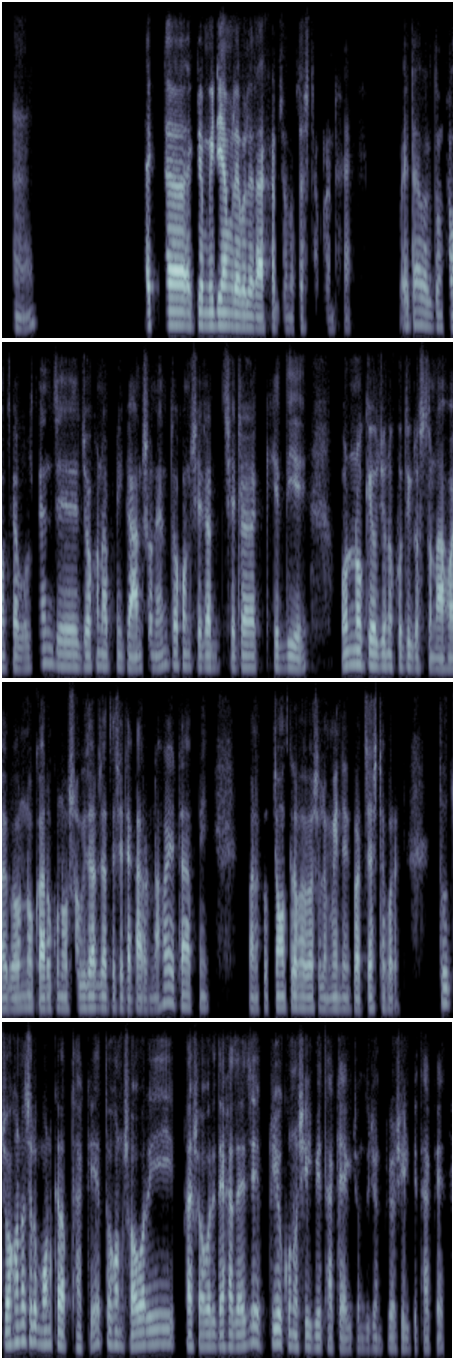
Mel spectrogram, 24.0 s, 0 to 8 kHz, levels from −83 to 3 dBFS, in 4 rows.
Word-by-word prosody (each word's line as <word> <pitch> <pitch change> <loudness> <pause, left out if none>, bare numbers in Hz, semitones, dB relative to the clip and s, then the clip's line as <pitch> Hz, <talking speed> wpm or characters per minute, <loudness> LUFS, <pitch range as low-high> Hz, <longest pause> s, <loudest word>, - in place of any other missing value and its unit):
হুম। 100 +6 -12 1.5
একটা, 125 - 0 0.3
একটা 115 +3 +2
মিডিয়াম 120 0 +8
লেভেলে 105 -1 +5
রাখার 95 - +2
জন্য 95 -1 -13
চেষ্টা - - -8
করেন, - - -15
হ্যাঁ। - - -11 0.7
এটাও 125 -1 -2
একদম 105 0 -8
চমৎকার 100 -1 -3
বলছেন 135 +9 -8
যে, 110 - -2 0.3
যখন 110 +3 -1
আপনি 105 - -14
গান 95 +2 +5
শোনেন 105 0 -5
তখন 115 -1 0
সেটার 105 0 +1 0.2
সেটার 105 0 0
একে 105 - -7
দিয়ে 95 -3 -1 0.6
অন্য 125 +2 0
কেউ 115 -2 +4
যেন 110 -1 -1
ক্ষতিগ্রস্ত 105 -2 -4
না - - +6
হয় 95 -1 +2
বা 95 - -1
অন্য 100 +1 -8
কারো 95 0 +6
কোন 100 - -5
অসুবিধার 100 0 0
যাতে 100 - -1
সেটা - - +1
কারণ 90 -1 +1
না - - +1
হয় 145 +1 +1
এটা - - -1
আপনি 100 - -14 0.6
মানে - - -2
খুব - - -7
চমৎকারভাবে 100 -1 +2
আসলে 95 -1 -4
মেইনটেইন 95 -1 -2
করার - - +1
চেষ্টা - - 0
করেন। - - -4 0.5
তো - - -6 0.2
যখন 125 +4 +4
আসলে 150 -1 +1
মন 130 - +4
খারাপ 115 -3 +4
থাকে - - -6 0.2
তখন 125 0 +1
সবারই 120 +3 +3 0.4
প্রায় 110 - +4
সবারই 110 0 0
দেখা 110 0 +3
যায় 110 +1 +2
যে, 145 - +3 0.2
প্রিয় 135 0 +2
কোন 120 - -2
শিল্পী 105 -1 -2
থাকে 95 - -2
১ - - -10
জন 90 - -13
২ 90 - -16
জন 95 - -8
প্রিয় 95 -1 -6
শিল্পী 95 -1 -6
থাকে - - -5
105 Hz, 185 wpm, -26 LUFS, 95-115 Hz, 1.5 s, মিডিয়াম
